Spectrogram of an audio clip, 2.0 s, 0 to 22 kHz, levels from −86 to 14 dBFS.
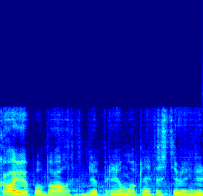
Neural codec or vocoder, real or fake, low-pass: autoencoder, 22.05 kHz, a latent of 192 numbers a frame, VITS, trained on many speakers; fake; 9.9 kHz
